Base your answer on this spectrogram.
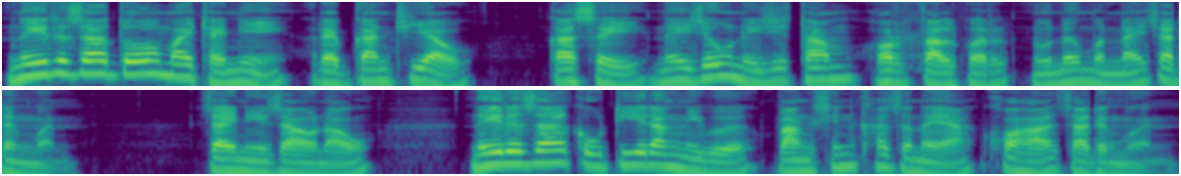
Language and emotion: Bodo, neutral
